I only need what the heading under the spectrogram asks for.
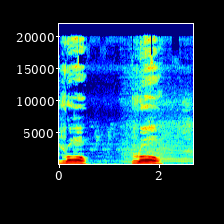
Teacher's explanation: जब ज़बान का किनारा ऊपर वाले मसोड़ों से टक्कर खाए तो रॉ अदा होता है।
